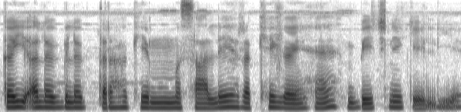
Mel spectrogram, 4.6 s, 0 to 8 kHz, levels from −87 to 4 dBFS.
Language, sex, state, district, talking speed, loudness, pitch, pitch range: Hindi, male, Himachal Pradesh, Shimla, 155 wpm, -19 LUFS, 135 Hz, 130-145 Hz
